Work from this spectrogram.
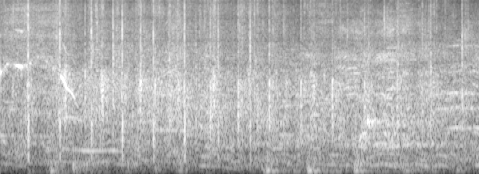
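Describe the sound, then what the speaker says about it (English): A crowd at an FCA talk claps and cheers for its leaders, lively sustained applause with scattered whoops and voices mixed in. "Round of applause, everybody"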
